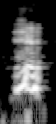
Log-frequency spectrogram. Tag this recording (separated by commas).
Laughter, Human voice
